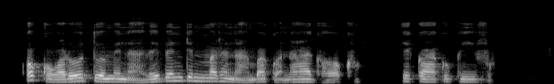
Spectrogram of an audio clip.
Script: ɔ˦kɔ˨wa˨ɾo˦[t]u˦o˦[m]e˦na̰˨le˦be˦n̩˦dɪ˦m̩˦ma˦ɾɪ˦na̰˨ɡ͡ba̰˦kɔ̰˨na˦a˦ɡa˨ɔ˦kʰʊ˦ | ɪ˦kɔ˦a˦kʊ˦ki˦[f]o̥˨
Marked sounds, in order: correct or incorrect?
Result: correct, correct, correct

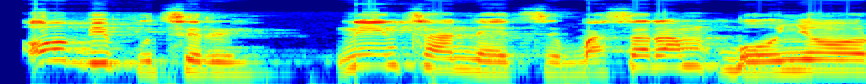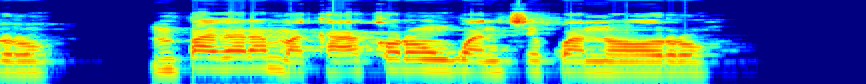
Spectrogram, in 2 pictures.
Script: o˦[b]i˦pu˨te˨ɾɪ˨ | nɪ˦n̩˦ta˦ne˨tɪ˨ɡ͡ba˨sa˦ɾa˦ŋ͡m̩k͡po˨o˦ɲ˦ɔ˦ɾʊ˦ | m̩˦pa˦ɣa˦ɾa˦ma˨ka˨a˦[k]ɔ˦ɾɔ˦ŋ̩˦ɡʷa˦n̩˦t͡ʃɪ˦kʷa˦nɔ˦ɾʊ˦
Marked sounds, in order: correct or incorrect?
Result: correct, correct

